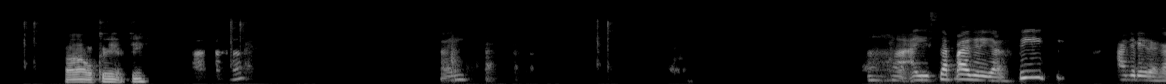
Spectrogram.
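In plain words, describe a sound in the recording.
A woman speaks calmly over an online call, pausing now and then.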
